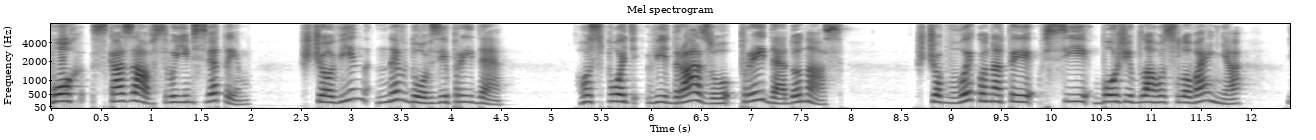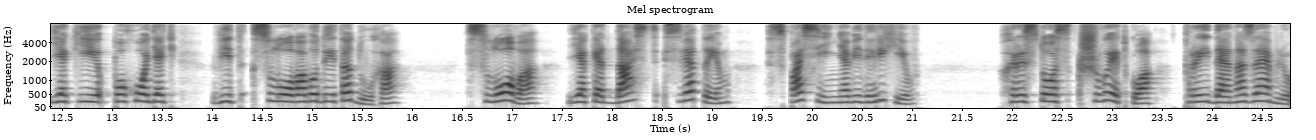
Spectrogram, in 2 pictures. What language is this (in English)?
Ukrainian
